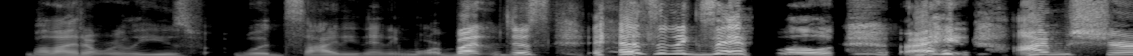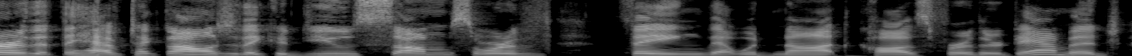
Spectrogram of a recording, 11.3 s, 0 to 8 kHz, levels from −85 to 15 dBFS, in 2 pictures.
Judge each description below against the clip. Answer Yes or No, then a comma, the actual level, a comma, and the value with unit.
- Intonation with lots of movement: Yes, wide, 7.3 semitones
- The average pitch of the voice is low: No, high, 190 Hz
